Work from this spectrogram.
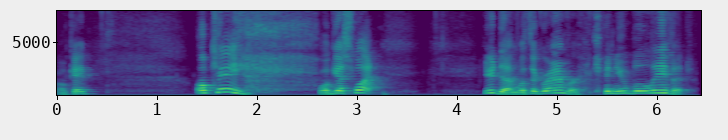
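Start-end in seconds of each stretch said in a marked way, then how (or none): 1.4-6.4 higher, celebratory teacher voice; excited announcement. Real, not acted. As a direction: announce the big milestone with high excitement. Teacher celebrates finishing the grammar section.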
